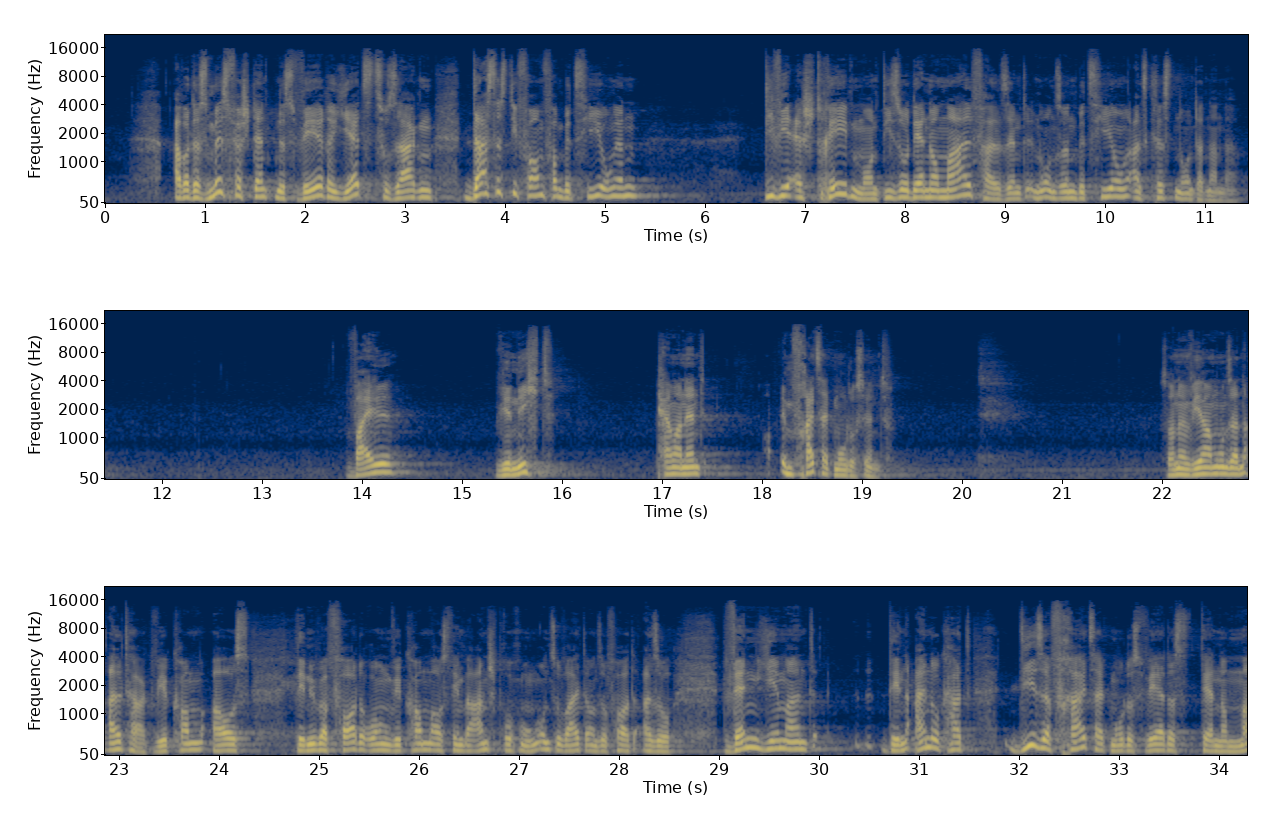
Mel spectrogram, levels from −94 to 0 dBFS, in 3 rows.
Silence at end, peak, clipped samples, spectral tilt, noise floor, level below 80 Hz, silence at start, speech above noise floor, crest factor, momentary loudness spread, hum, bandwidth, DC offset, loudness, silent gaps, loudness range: 0 s; -4 dBFS; under 0.1%; -6 dB/octave; -66 dBFS; -64 dBFS; 0.4 s; 41 dB; 22 dB; 13 LU; none; 15.5 kHz; under 0.1%; -26 LUFS; none; 6 LU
